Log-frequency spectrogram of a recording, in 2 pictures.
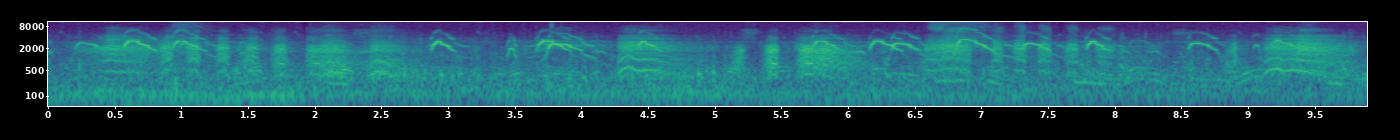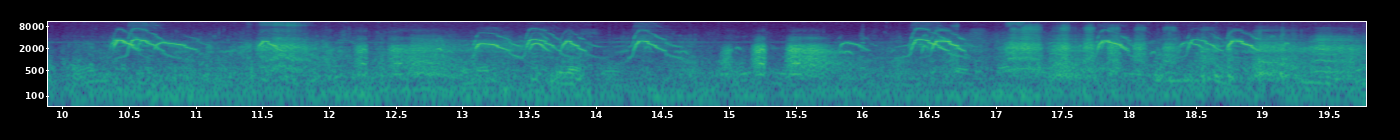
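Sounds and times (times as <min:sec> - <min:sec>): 
Eurasian wigeon flock whistling: 0:00.0 - 0:19.7.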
